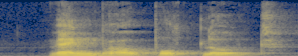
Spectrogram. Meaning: eyebrow pencil
- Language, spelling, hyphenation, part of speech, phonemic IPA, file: Dutch, wenkbrauwpotlood, wenk‧brauw‧pot‧lood, noun, /ˈʋɛŋk.brɑu̯ˌpɔt.loːt/, Nl-wenkbrauwpotlood.ogg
